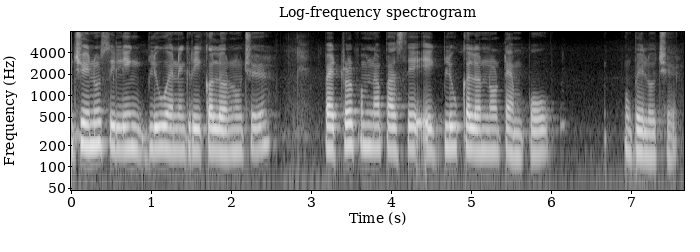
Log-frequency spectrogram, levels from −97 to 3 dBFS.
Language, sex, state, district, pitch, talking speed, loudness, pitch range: Gujarati, female, Gujarat, Valsad, 180 Hz, 150 wpm, -17 LUFS, 170-185 Hz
